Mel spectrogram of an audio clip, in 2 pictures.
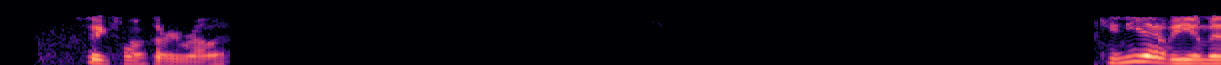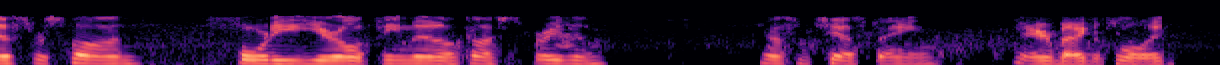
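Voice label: Police Dispatch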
